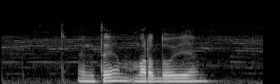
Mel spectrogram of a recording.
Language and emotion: Russian, neutral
